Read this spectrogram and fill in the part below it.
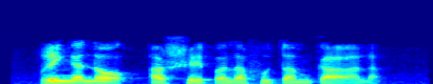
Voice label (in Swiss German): "scheppele", alsace; vin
